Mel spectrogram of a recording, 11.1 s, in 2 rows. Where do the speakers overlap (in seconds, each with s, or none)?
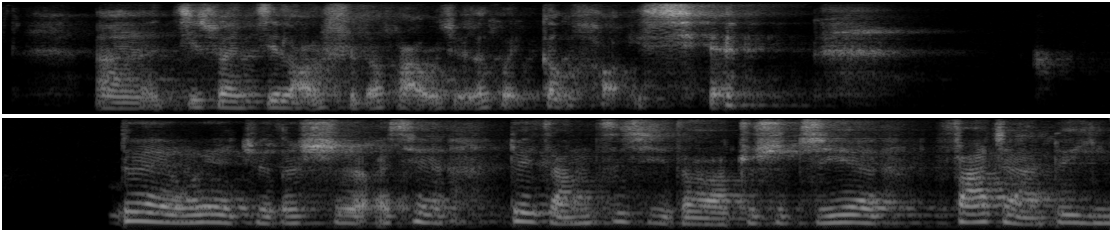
none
